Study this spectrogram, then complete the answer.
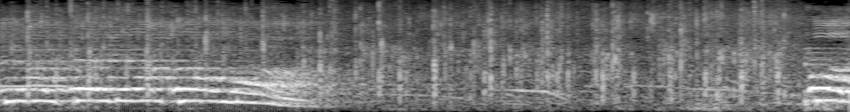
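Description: Crowd applause greets a mountain bike rider climbing the final hill of a race, a continuous patter of clapping under a loud announcer's commentary, swelling again at the end.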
